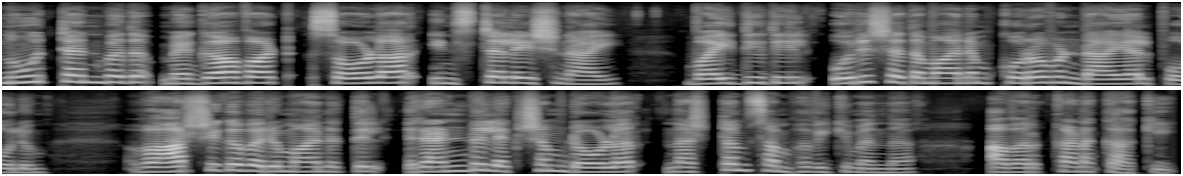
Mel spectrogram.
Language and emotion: Malayalam, neutral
